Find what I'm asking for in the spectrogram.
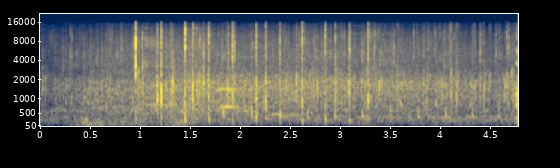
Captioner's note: audience applauding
